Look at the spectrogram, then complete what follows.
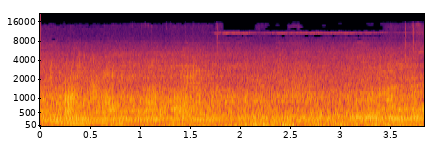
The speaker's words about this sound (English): We got helicopters flying around here. got helicopters flying all around here. I, I don't know what the deal is we are investigating it, okay? We are investigating it. see what this is all about. Here's another helicopter up there.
